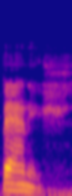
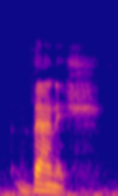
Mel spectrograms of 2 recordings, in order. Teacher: En el primer caso, banish, tenemos una B bilabial, banish, se pronuncia con la B, los labios bloqueados enteramente. En la segunda, recuerde, se pronuncia con un labio, con el labio inferior y los dientes, vanish. Los dientes superiores, por supuesto.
